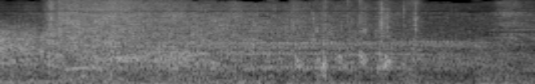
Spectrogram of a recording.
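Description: A building crashes down in a rumbling blast of debris.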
